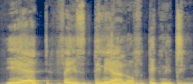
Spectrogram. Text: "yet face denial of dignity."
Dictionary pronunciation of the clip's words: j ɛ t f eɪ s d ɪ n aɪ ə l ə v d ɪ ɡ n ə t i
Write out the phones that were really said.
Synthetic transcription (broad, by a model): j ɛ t f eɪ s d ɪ n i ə l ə f d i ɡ n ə t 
